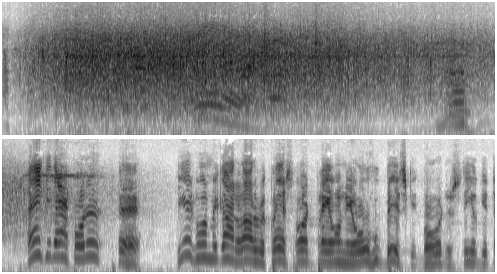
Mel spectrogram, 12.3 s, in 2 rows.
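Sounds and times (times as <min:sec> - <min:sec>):
audience applause welcoming a performer at the Grand Ole Opry: 0:00.0 - 0:07.6
speech: 0:06.6 - 0:12.3.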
